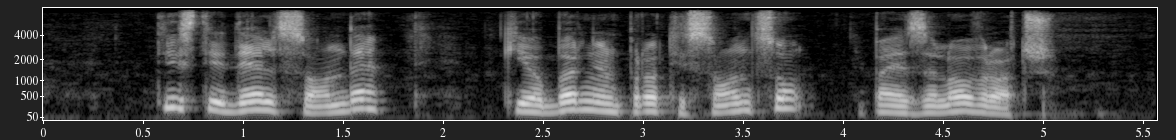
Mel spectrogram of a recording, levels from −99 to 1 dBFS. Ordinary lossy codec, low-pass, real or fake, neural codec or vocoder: none; 7.2 kHz; real; none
